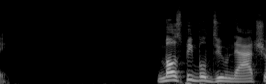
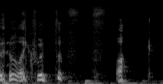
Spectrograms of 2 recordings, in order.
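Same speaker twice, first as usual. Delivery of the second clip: laughing; 8 semitones higher, 5 dB quieter, slower than usual. Real, not acted. Laughing at imagined call.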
